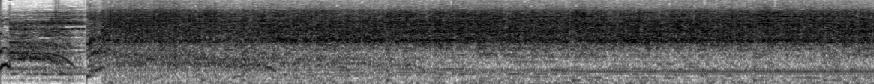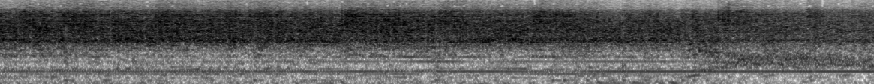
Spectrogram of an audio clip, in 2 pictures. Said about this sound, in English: you get a wrong number, leave your message at the sound of the shriek.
